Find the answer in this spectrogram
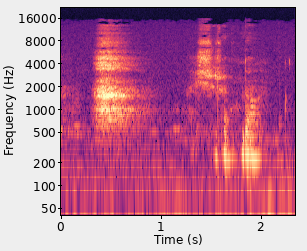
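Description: A woman's audible breath close to the microphone, a short gasp-like rush of air, then about a second later another breath ending in a brief voiced sound.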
